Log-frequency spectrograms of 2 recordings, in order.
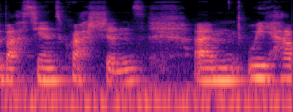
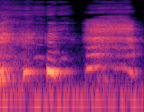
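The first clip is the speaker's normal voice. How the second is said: amused laugh; 10 semitones higher than usual. Real, not acted. Laughing at her own accent.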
